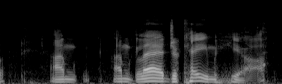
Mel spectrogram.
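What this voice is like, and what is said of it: Morgan Freeman impression. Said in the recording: “That's his Morgan Freeman.”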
